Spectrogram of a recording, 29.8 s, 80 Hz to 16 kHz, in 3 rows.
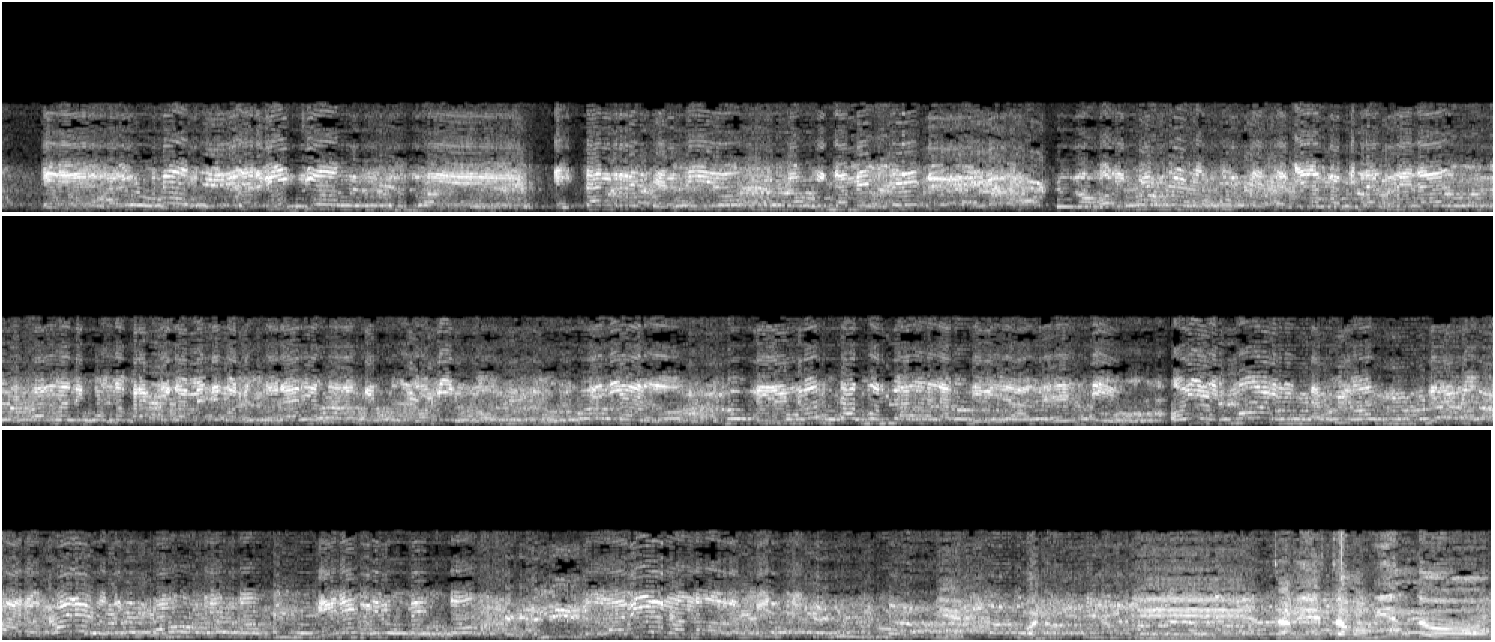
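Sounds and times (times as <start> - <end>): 
large protest crowd shouting chants at a march: 0.0 - 29.8.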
